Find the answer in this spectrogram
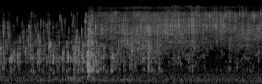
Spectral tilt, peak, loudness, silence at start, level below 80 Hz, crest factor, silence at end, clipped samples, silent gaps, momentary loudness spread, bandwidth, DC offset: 1.5 dB/octave; -8 dBFS; -30 LUFS; 0 s; -68 dBFS; 26 dB; 0 s; under 0.1%; none; 6 LU; 17 kHz; under 0.1%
